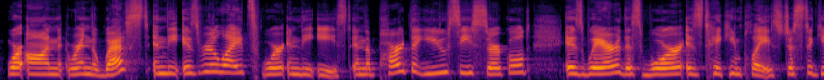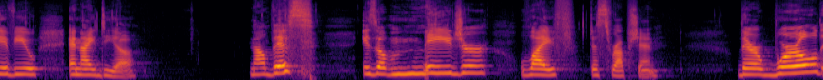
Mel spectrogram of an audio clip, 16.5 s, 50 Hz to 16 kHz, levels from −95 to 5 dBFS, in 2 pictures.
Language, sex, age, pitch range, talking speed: English, female, 20-39, 255-340 Hz, 150 wpm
